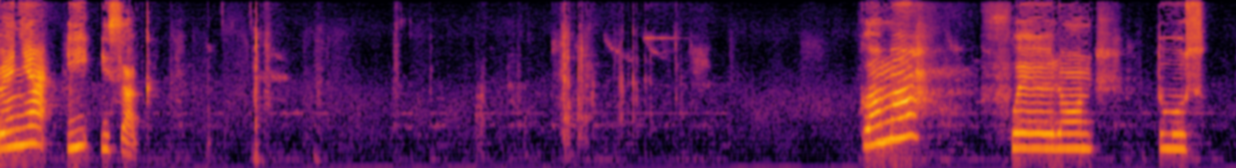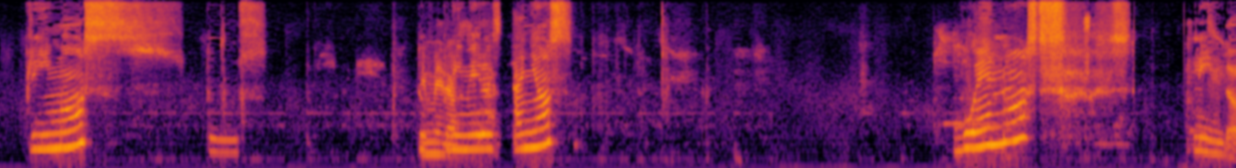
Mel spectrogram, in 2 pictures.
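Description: Children speak in short, lively bursts over an online call.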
